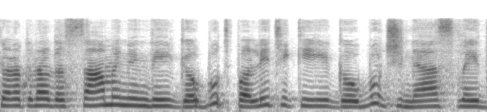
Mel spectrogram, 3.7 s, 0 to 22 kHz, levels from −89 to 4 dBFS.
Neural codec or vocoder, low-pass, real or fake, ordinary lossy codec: codec, 16 kHz in and 24 kHz out, 0.4 kbps, LongCat-Audio-Codec, two codebook decoder; 10.8 kHz; fake; AAC, 64 kbps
